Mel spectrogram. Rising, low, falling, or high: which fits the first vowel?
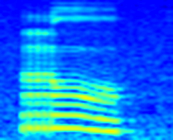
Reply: falling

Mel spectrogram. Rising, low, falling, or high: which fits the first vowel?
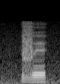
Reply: high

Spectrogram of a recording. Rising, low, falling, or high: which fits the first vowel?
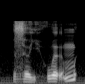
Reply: low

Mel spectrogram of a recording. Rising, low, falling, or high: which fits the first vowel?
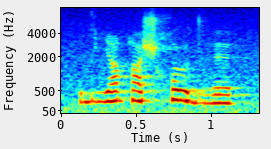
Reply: rising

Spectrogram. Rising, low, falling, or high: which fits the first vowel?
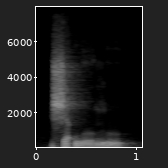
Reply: high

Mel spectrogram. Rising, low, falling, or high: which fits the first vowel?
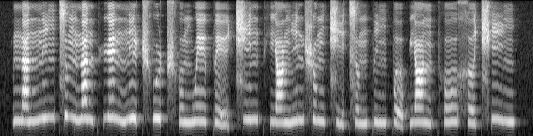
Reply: rising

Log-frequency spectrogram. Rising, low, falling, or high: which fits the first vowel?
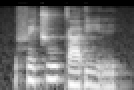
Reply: high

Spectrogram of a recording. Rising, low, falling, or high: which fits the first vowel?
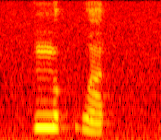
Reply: high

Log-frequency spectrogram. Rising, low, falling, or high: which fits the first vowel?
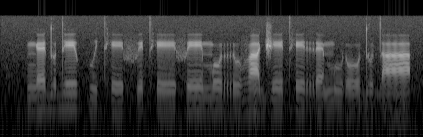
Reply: rising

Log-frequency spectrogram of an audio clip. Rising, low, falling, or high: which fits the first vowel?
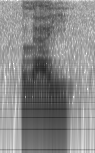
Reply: low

